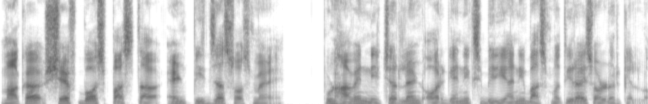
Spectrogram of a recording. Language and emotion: Goan Konkani, neutral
